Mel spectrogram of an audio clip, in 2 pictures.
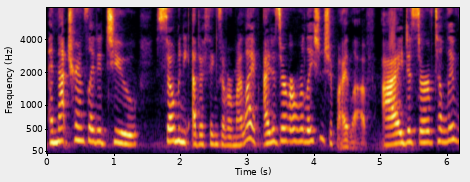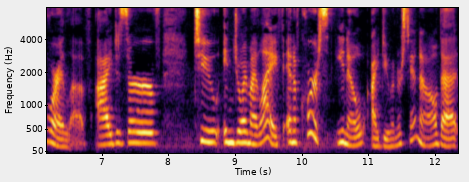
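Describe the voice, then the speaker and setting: On a very clean recording with a silent background, a woman with a Californian accent speaks at a fairly slow pace with ordinary pitch variation. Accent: American (Californian). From Northern California. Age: 50s. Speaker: podcast host. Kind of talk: solo monologue podcast.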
